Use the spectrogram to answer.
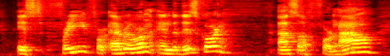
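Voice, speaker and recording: A man with a non-native accent and lively intonation. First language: not English. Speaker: crypto trader. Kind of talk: live stream market analysis. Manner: animated, hyped; halting, with fillers.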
